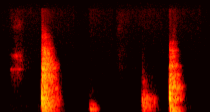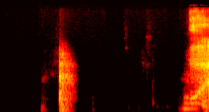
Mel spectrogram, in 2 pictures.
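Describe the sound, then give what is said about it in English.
A chair being shifted around: a handful of irregular thuds and knocks spaced over several seconds, ending in a louder, rougher scrape. No one speaks. “So hold on, I need to move a chair.”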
